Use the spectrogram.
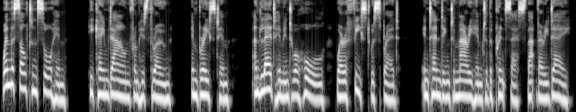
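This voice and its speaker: A woman narrating a scripted fairy tale as an audiobook, in a measured storytelling manner. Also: low-pitched, dark tone, no echo, clean studio sound.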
